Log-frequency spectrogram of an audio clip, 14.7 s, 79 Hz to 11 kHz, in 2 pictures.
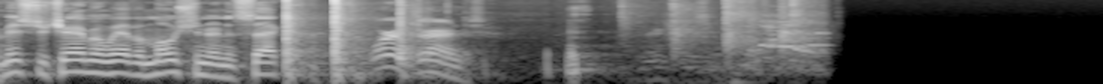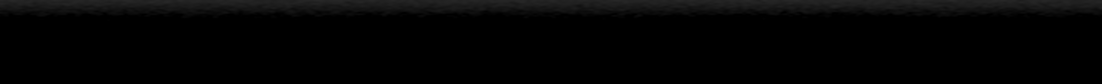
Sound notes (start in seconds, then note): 3.8 gavel knocking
